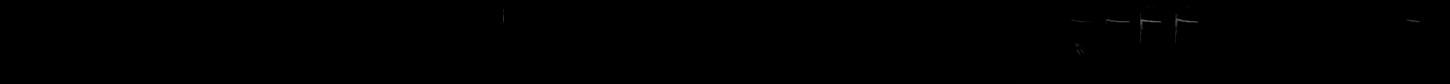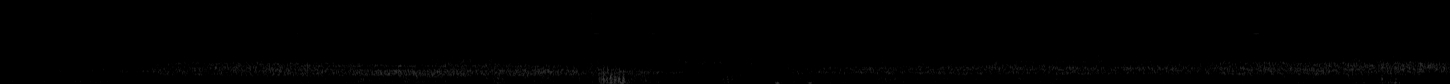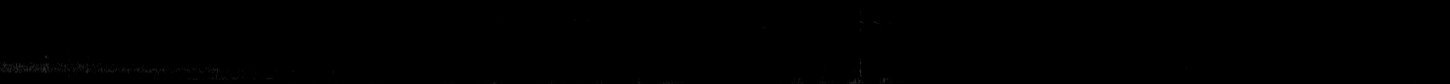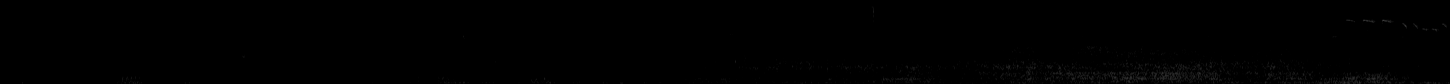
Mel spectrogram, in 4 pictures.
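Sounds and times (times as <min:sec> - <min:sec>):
small bird high call: 0:10.5 - 0:12.2, 0:13.7 - 0:14.4.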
